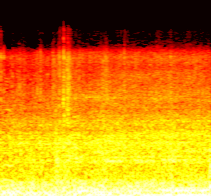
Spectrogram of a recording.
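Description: Steady low rumble of a moving motor vehicle.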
